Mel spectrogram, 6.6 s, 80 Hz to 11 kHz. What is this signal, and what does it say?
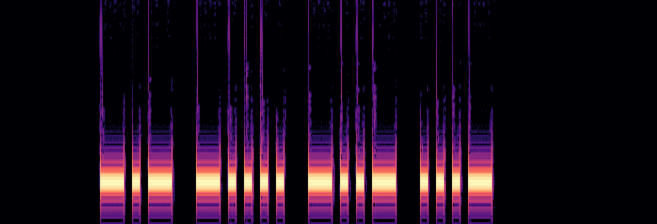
Morse code, heard as a keyed tone, about 15 wpm, 700 Hz. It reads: K6XV
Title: USA Call Signs - 4 Characters - 2x Character Spacing - 15wpm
